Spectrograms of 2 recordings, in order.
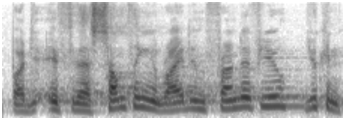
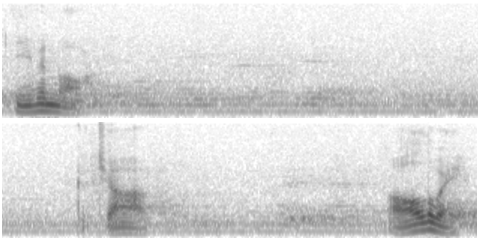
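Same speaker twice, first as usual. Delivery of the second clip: hypnotic guidance; 3 semitones lower than usual. Acted. Guides trance acceleration.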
